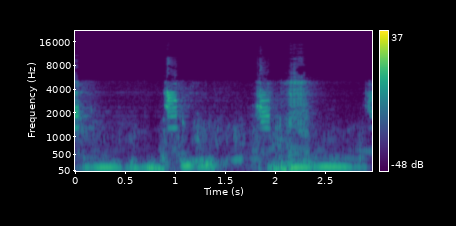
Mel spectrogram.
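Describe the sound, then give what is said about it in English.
Humpback whale song: long, low moaning tones that rise and fall, broken by brief higher squeals and whoops, echoing steadily throughout with no one talking. “They were humpback whales the hmm.”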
